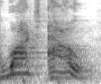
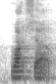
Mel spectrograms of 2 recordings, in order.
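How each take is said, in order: First: It is said loudly and urgently. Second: It is said at a normal, quiet volume.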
